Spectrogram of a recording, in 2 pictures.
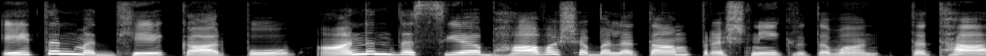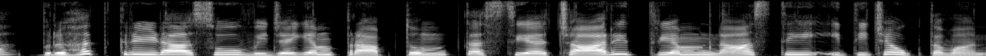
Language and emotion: Sanskrit, neutral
